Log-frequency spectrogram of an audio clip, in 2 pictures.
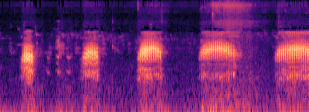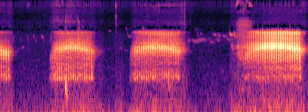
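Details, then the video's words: A frog calling in spring gives a series of eight raspy, nasal croaks, each about half a second long, spaced roughly every one and a half seconds, the final croak loudest, against an otherwise quiet background. "Так кричит лягушка!"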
